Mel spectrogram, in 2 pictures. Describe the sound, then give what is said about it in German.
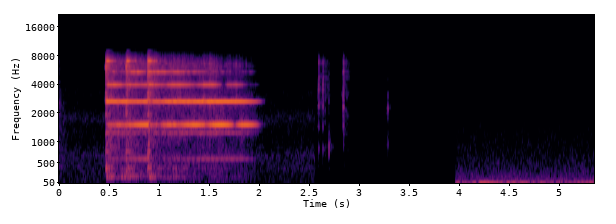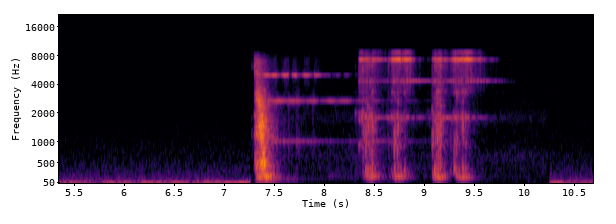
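A bicycle bell rings in a long sustained trill, goes quiet, then rings again in several sharp, rapid bursts, bright, with no one speaking. “Warum eine Fahrradklingel?”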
